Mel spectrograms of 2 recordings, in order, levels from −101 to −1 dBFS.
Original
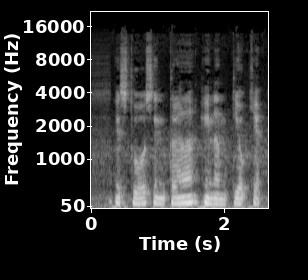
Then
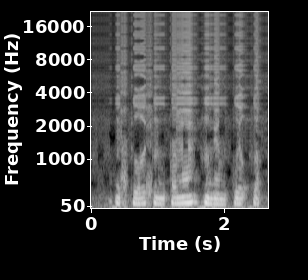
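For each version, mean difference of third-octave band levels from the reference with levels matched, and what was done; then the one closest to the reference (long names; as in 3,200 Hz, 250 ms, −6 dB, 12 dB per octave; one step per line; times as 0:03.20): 9.0 dB: decimation without filtering 13×
high-shelf EQ 2,800 Hz +11.5 dB
notch on a step sequencer 11 Hz 510–1,900 Hz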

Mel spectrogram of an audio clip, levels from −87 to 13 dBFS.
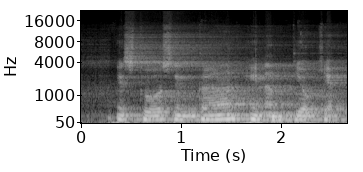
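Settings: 6.0 dB: mains-hum notches 50/100/150/200 Hz
leveller curve on the samples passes 1
four-comb reverb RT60 2.3 s, combs from 31 ms, DRR 4 dB
level +5 dB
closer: second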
